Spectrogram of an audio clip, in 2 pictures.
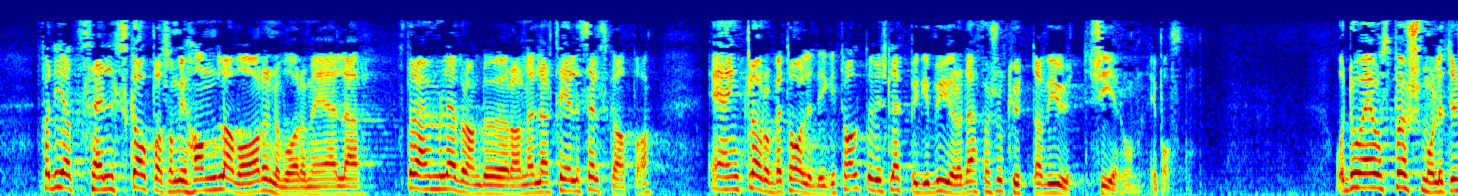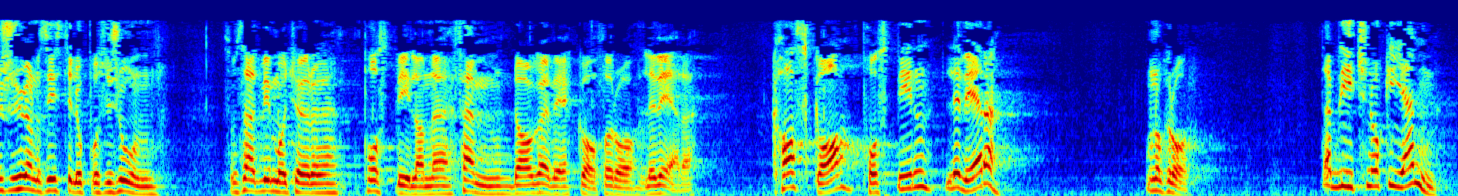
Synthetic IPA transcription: fɔɖiːɑt̪sɛlskɑːpɑsɔmʋɪɦɑnd̪lɑɾʋɑːɾənəʋoːɾəmɛɛlːəɾ | st̪ɾɛmlɛʋəɾɑnd̪øːɾɑnɛlːəɾt̪ʰeːləsɛlskɑːpɑ̰ | ʔɛɾɛŋklɑɾəɔbət̪ʰɑːləd̪ɪɡɪt̪ʰɑːlt̪ɔʋɪʂɭɛpːəɡəbyːɾɔd̪æɾfɔʂɔkʰʉt̪ːɑɾʋɪʉːt̪ʂiːɾʊ̰nɪ̰pʰɔ̰st̪n̩ | ʔɔd̪oːæɾjʊspœʂmoːlət̪ɪʃʃʉːɑnəs̬ɪst̪ʰːɪlʊpːʊs̬ɪʂ̬uːnn̩ | sɔmsɑɪɑt̪ʋɪmɔçøːɾəpʰɔst̪̚biːlɑnəfɛmd̪ɑːɡəɾɪʋeːkɔfɔɾɔlɛʋeːɾə̰ | kʰɑːskɑpʰɔst̪̚biːln̩lɛʋeːɾə | ʊmnɔkːəɾo̰ːɾ | d̪̥æblɪɾɪt͡ʃːənɔkːɪjɛnː

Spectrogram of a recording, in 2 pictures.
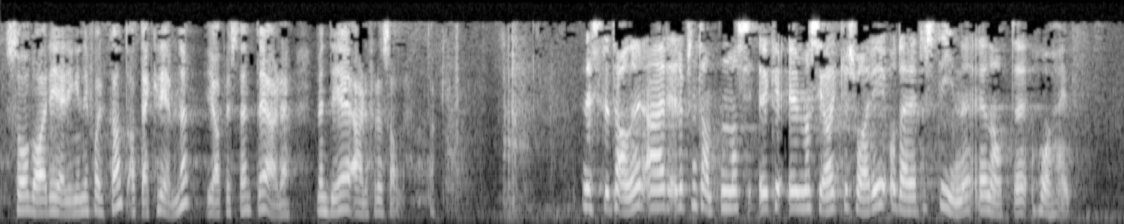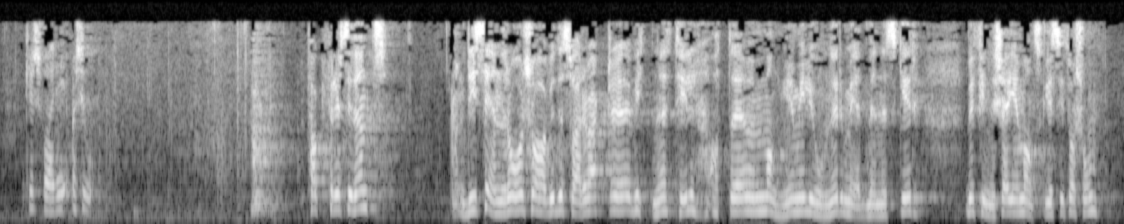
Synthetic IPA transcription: sɔʋɑɾɛjeːɾɪŋənɪfɔɾkʰɑnt̪ʰɑ̰t̪̚d̪ɛæɾkʰɾeːʋənəjɑːpʰɾɛsɪd̪ɛnt̪̚d̪ɛæɖɛ | mɛnd̪ɛæɖɛfɔɾɔsɑ̰lːət̪ʰɑkː | nɛst̪ət̪ʰɑːləɾæɾɾɛpɾəsn̩t̪ʰɑnt̪n̩ | mɑsɪɑːɾkʰɛʂʋɑːɾɪʔɔ̰d̪æɾeːt̪əst̪iːnəɾɛnɑːt̪əɦoːɦæ̰ɪm | kʰɛʂʋɑːɾɪʋɑʂəɡṵː | t̪ʰɑkːpʰɾɛsɪd̪ɛnt̪ | d̪ɪseːnəɾəoːʂɔhɑɾʋɪd̪ɛsʋæɾəʋæʈʋɪt̪nət̪ʰɪlɑt̪mɑŋːəmɪlɪuːnəɾmeːd̪mɛnːəskəɾ | bəfɪnːəʂæɪɪɛnʋɑnskəlɪsɪt̪ʉɑʂuːn

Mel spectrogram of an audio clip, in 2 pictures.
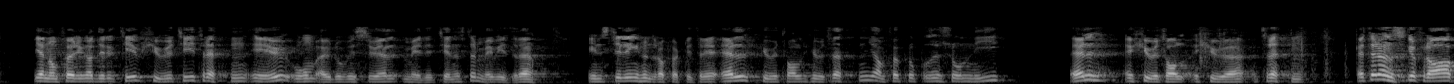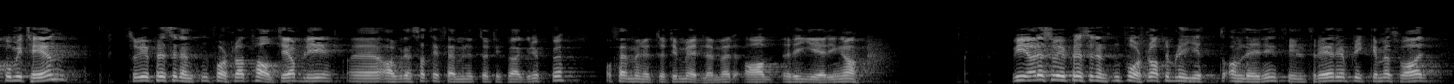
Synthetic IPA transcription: jɛnːɔmføːɾɪŋɑʋd̪ɪɾək̚t̪ʰiːʋçʉːət̪ʰiːt̪ʰɾɛt̪ːn̩eːʉːʔʊmʔœ̰ʉd̪ɪʊʋɪsʉɛlːəmeːd̪ɪət̪ʰjeːnəst̪əɾmɛʋiːd̪əɾə | ɪnst̪ɪlɪŋɦʉnd̪ɾɔfœʈːɪt̪ʰɾeːʔɛlçʉːət̪ʰɔlːçʉːət̪ʰɾɛt̪n̩jɛnmføːpʰɾʊpʊsɪʂuːnniː | ʔɛlçʉːət̪ʰɔlːçʉːət̪ʰɾɛt̪ːn̩ | ɛt̪ːəɾœnskəfɾɑkʰʊmɪt̪ʰeːən | sɔʋɪlpʰɾɛsɪd̪ɛnt̪ən̩foɔʂɭoːɑt̪ʰːɑːlt̪ʰiːɑblɪɑːʋɡɾɛnsɑt̪ɪlfɛmːɪnʉt̪ːəʈʰɪlkʰʋæːɾɡɾʉpːə | ʔɔfɛmːɪnʉt̪ːəʈʰɪlmeːd̪lɛmːəɾɑʋɾɛjeːɾɪŋɑ | ʋiːɑɾəsɔʋɪlpʰɾɛsɪd̪ɛnt̪n̩foːɾəʂɭoːɑt̪̚d̪ɛblɛjɪt̪ːɑnleːd̪nɪŋt̪ʰɪlt̪ʰɾeːɾɛplɪkːəɾmɛsʋɑːɾ

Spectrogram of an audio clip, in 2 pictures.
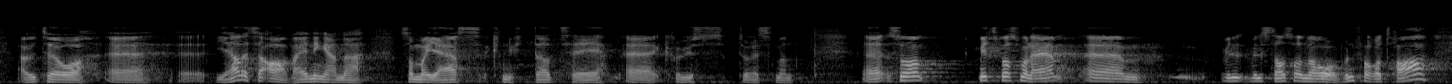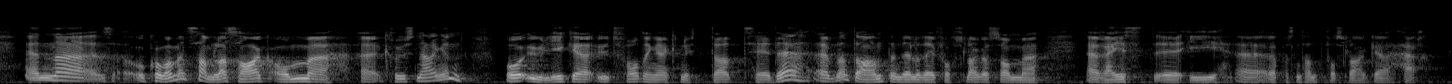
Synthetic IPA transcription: ʔɑ̰ʉt̪ʰɪɔ | jæːɾd̪ɪsːə̰ʔɑːʋæɪnɪŋɑnəsɔmːɔjæːʁskʰnʏt̪ːət̪ʰɪlkʰʁʉːst̪ʰʉɾɪsmən | sɔ | mɪt̪spœʂmoːlɛɾ | ʋɪlʋɪlst̪ɑːt̪sɔnʋæːɾəoːpənfɔɾɔt̪ʰɑːɛn | ɔ̰kʰɔmːəmɛɛnsɑmlɑsɑːɡɔm | kʰʁʉːsnæːʁɪŋən | ɔʔʉːliːkəʔʉːt̪fɔʁd̪ʁɪŋəʁkʰnʏt̪ːɑt̪ʰɪld̪ɛblɑ̰nt̪ɑːnt̪ɛnd̪eːlɑʋd̪æɪfɔʁslɑːɡəsɔm | ʔæ̰ɾæɪst̪ɪɾɛpɾɛsn̩t̪ʰɑnt̪fɔʁʂlɑ̰ːɡəhæ̰ːɾ

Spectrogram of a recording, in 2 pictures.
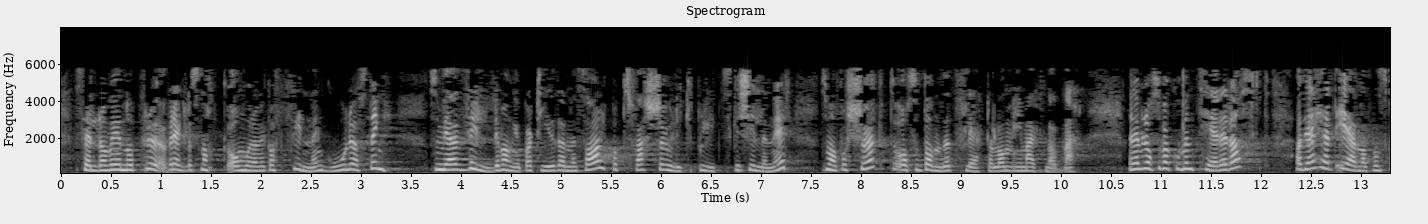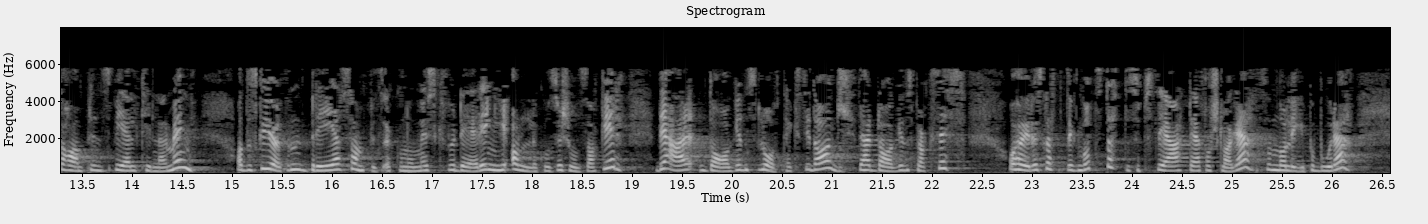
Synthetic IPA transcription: sɛlːnɔɾʋɪnoːpʰɾøːʋəɾeːɡŋt̪lɪɔsnɑkːəɔmʋʊɖɑnʋɪkɑnfɪnːəɛnɡuːløːsnɪŋ | sɔmʋɪæɾʋɛld̪ɪmɑŋːəpɑʈʰiːəɾɪd̪ɛnːəsɑːlpʰɔt̪ʰʋæʂɑʋʉːliːkə̥pʰʊliːt̪ɪ̥skəɕɪlːənəɾ | sɔmhɑɾfɔʂøːkt̪ɔɔsːɔd̪ɑnːət̪ɛt̪fleːʈʰɑlɔmɪmɑɾknɑ̰d̪ənə | mɛnjæʋɪlɔsːɔbɑːɾəkʊmənt̪ʰeːɾəɾɑskt̪ | ɑt̪jæɪæɾheːlt̪eːnɪɑt̪mɑnskɑhɑːɛnpʰɾɪnsɪ̥pɪɛlːt̪ʰɪlnæɾmɪŋ | ɑt̪d̪ɛskɑjøːɾət̪ɛnbɾeːsɑmfʉnsœkʊnuːmɪskʋʉɖeːɾɪŋɪʔɑlːəkʰʊnsəʂuːnsɑːkəɾ | d̪ɛæɾɖɑːɡənsloːʋt̪ʰɛkst̪ɪd̪ɑːɡd̪̥ɛæɖɑːɡənspʰɾɑksɪs | ɔhœʏɾəst̪œt̪ːəɡɔt̪ːst̪œt̪ːəsʉb̥sɪd̪ɪæːʈ̚d̪ɛfɔʂɭɑːɡəsɔmnoːlɪɡːəɾpʰɔbuːɾə

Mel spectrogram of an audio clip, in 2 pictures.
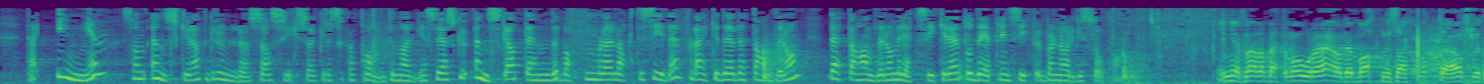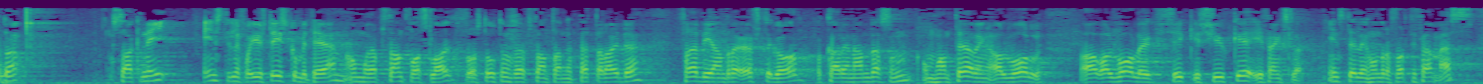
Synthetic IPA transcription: d̪̥ɛæ̰ɾɪŋːənsɔmœnskəɾɑt̪ɡɾʉnløːsəɑsy̰ːlsøːkəɾəskɑkʰɔmːət̪ʰɪlnɔɾɡəsɔjæɪskʉʔœnskəɑt̪̚d̪ɛnd̪ɛbɑt̪ːn̩blæɭɑkt̪ʰːɪlsiːd̪əfɔɖɛæɾɪkːəd̪ɛd̪ɛt̪ːəhɑnd̪ləɾɔm | d̪ɛt̪ːəɦɑnd̪ləɾɔmɾɛt̪sɪkːəɾheːt̪ɔd̪ɛpʰɾɪnsɪpːəbœːɳɔɾɡəst̪o̰ːpʰɔ̰ | ɪŋːəflæːɾəbɛt̪ːəɾmɛuːɾəɔd̪ɛbɑt̪n̩ɪsɑːkɔt̪ːəɑːʋʂlʉt̪ə | sɑːkniː | ɪnst̪ɪlɪŋfɔjʉst̪iːskʊmɪt̪ʰeːənʊ̰mɾɛpɾəst̪ɑnt̪fɔʂlɑːɡfɾo̰st̪uːt̪əŋsɾɛpɾəst̪ɑnt̪ɑnəpʰɛt̪ːəɾɑɪd̪ə | fɾɛd̪ɪɑnd̪ɾeːœft̪əɡoːɾo̰ːkʰɑːɾɪnɑnd̪əʂn̩ʊ̰mhɔnt̪ʰeːɾɪŋɑ̰lʋoː | ʔɑ̰ʋɑlʋoːlɪɡsyːkəʃʉːkəɪfɛŋslə̰ | ɪ̰nst̪ɪlɪŋhʉnd̪ɾəɔfœt̪ɪfɛmʔɛs

